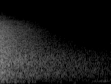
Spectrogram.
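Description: A single sharp report from a .32 H&R Magnum handgun loaded with Federal Hydra-Shok Deep rounds, heard at a modest level as a quick crack whose broad hiss tails off over about a second, with no voices.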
